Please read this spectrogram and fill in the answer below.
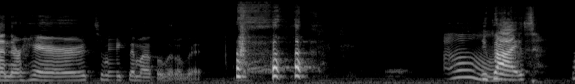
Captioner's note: laughs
